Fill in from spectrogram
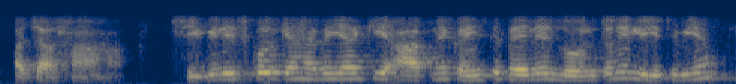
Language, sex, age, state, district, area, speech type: Hindi, male, 60+, Madhya Pradesh, Balaghat, rural, conversation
